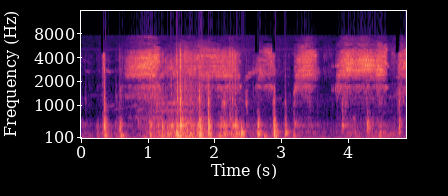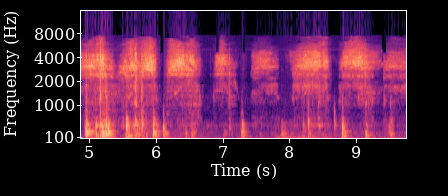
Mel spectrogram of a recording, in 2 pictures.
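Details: Barn owls at a nest box at night as an unrelated male, bent on taking the box as a roost, kills another male's chicks: repeated harsh, hissing screeches in bursts of about a second, with thumps and scuffling inside the box.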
